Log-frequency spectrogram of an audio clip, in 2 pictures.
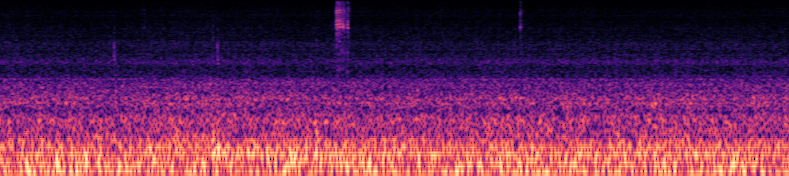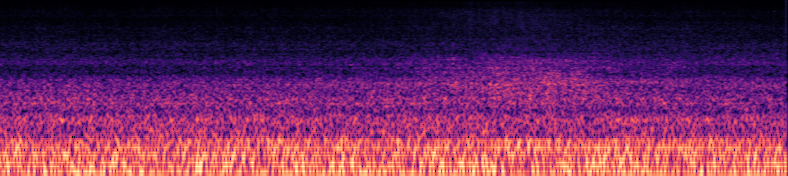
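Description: Tyres hum on wet pavement.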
